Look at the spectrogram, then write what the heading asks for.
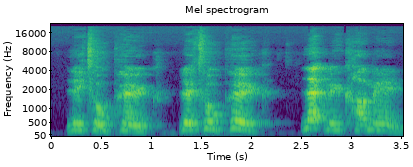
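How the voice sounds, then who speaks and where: In a put-on character voice, the speaker growls at a fairly high pitch and a fairly slow pace. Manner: growling, menacing.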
